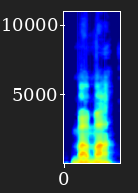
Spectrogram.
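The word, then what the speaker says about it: mamá: dad in English are mama and papa in each case the stressed syllables are ma and pas so you're gonna say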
